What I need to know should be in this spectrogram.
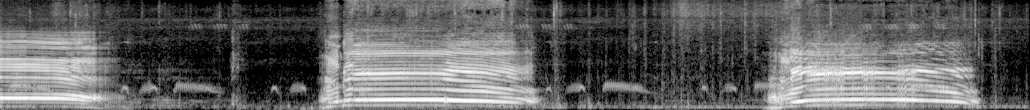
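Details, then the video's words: Tame cattle among dozens of cows kept in a busy farm barn, giving long deep moos, three drawn-out calls each lasting about two seconds with rich harmonics, separated by quieter barn noise. "Moo Moo Suara Sapi Lucu"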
